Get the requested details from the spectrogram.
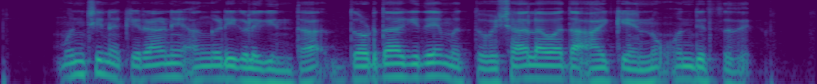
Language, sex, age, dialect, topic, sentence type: Kannada, male, 46-50, Mysore Kannada, agriculture, statement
